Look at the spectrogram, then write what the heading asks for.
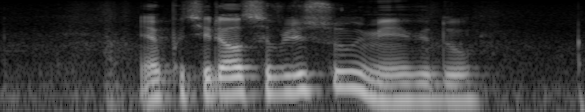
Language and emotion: Russian, sad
